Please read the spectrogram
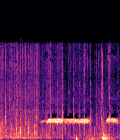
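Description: Crowd noise and claps in a baseball cheering section, then a whistle blown in two long, steady blasts starting about a second in.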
